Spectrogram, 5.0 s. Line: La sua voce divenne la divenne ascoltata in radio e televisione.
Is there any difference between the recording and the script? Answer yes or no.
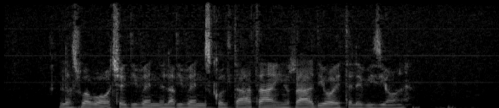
no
